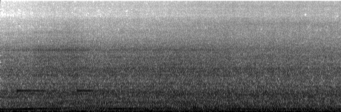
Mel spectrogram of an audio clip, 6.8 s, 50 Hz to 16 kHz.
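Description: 2018 L5P Duramax 6.6 L V8 turbo-diesel accelerating hard under full boost, heard from inside the cab with a steady low rumble and road noise. The exhaust manifold has been refitted after a broken stud let the number 7 cylinder leak past the gasket, and the squeal that leak caused is now gone.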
